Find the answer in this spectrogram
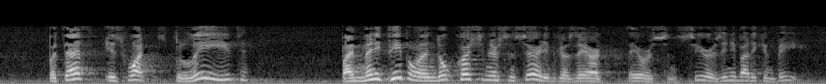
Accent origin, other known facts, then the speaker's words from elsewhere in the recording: United States; In fact, I come from America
